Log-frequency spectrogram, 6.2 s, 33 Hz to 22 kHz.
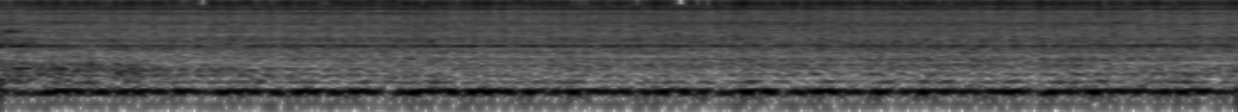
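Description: Old 1984 Chevy C10 pickup engine idling steadily after a cold start, a low even rumble with a constant hum and no revving, close and alone.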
